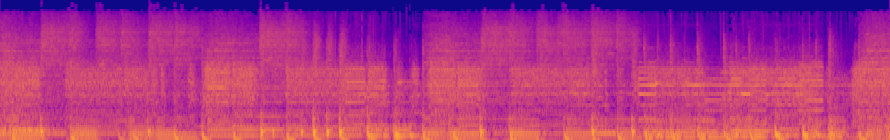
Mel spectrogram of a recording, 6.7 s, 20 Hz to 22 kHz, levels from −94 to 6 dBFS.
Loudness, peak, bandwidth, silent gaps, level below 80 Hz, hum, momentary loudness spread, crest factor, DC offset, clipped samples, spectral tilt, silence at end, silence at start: -25 LUFS; -8 dBFS; 19.5 kHz; none; -34 dBFS; none; 3 LU; 18 dB; under 0.1%; under 0.1%; -3.5 dB/octave; 0 s; 0 s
